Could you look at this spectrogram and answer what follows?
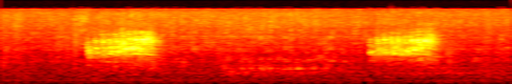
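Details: A quail on a backyard homestead gives two harsh, raspy bursts about two seconds apart, each under half a second long, over a quiet outdoor background.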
